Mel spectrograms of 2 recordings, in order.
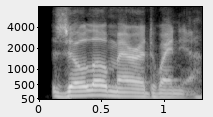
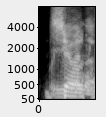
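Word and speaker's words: Xolo Maridueña: Jolo Maraduena. That's how I'm gonna say you pronounce it. But I don't think you're supposed to say. Yeah, no, it's Cholo.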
